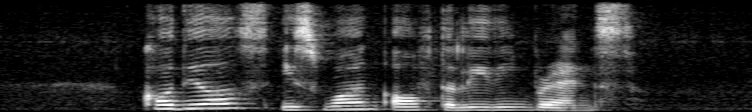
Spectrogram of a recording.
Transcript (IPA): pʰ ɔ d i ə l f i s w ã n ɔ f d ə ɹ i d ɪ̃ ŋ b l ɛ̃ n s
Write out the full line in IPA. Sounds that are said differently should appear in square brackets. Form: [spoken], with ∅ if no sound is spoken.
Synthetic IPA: [kʰ] ɔ d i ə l [s] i s w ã n ɔ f d ə [l] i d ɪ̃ ŋ b [ɹ] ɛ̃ n s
